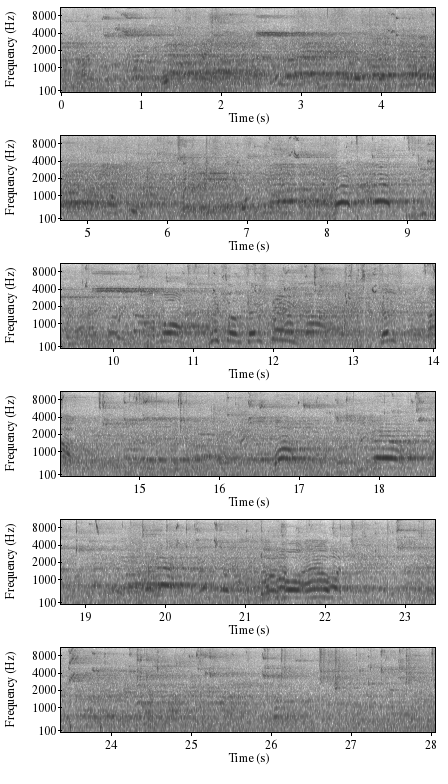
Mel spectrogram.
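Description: Basketball game on a hardwood gym floor: a ball bouncing and dribbling with many short knocks, under overlapping voices of players and onlookers that echo in the large hall.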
